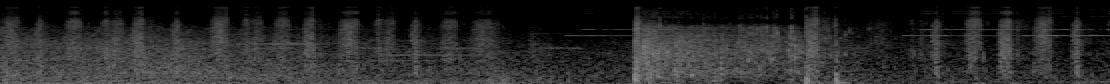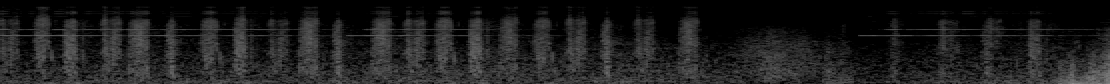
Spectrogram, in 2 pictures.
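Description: Light footsteps patter across grass.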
